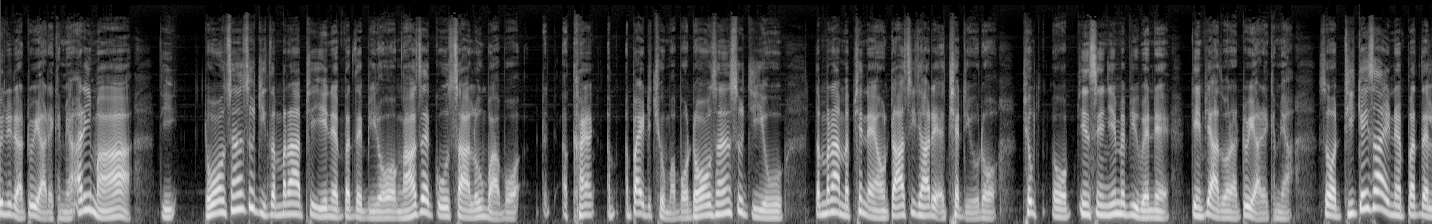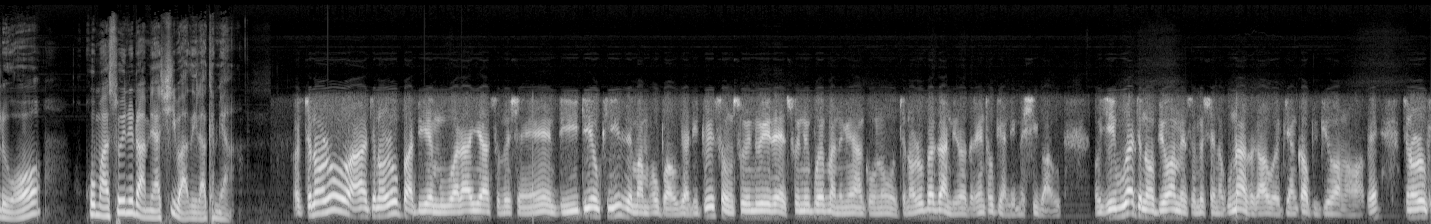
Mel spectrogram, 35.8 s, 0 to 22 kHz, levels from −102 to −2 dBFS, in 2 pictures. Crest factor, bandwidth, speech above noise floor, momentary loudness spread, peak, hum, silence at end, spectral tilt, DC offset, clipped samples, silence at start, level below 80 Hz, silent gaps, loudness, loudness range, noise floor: 16 dB; 15 kHz; 45 dB; 9 LU; -2 dBFS; none; 0 s; -6.5 dB/octave; under 0.1%; under 0.1%; 0 s; -52 dBFS; none; -19 LUFS; 4 LU; -63 dBFS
